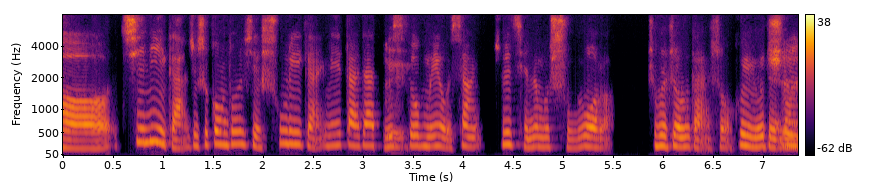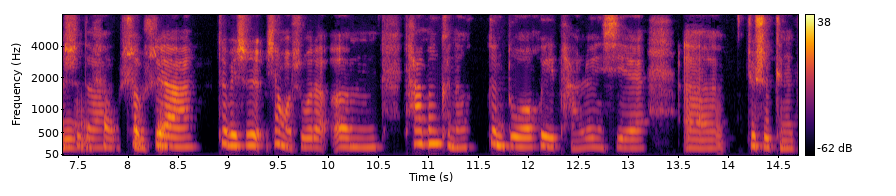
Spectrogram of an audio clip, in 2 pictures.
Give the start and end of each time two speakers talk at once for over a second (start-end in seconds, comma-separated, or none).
7.0-8.5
